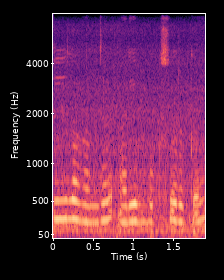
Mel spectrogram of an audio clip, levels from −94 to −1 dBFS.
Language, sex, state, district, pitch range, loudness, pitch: Tamil, female, Tamil Nadu, Chennai, 170-250 Hz, -14 LUFS, 225 Hz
